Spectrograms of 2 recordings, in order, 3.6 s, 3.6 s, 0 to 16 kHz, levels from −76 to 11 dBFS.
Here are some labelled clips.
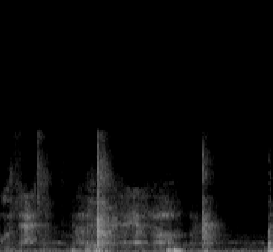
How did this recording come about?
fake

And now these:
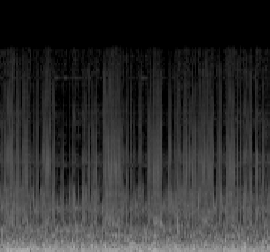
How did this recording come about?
fake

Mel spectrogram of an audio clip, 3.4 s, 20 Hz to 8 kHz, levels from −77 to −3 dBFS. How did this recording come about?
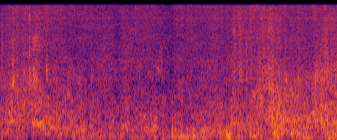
fake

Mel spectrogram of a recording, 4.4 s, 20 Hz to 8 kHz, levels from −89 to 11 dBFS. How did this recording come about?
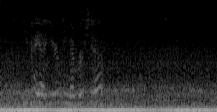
fake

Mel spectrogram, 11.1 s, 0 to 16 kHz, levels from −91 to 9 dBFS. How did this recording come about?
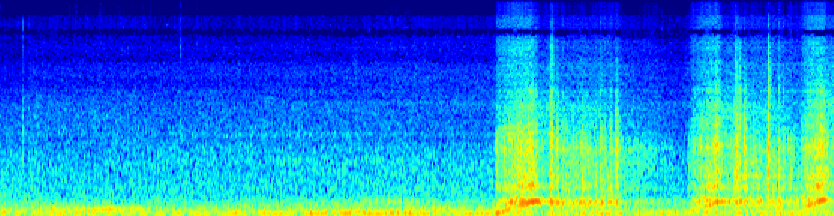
fake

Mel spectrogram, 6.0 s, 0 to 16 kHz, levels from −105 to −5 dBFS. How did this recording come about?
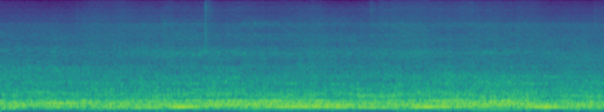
fake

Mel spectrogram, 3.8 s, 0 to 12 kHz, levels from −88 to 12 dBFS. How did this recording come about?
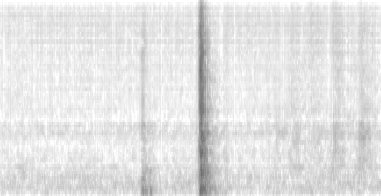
fake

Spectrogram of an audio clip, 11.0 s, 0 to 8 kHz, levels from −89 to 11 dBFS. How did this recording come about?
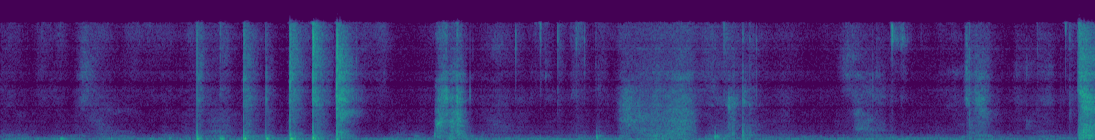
fake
